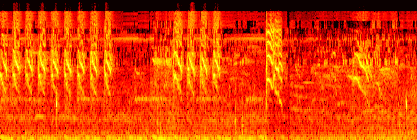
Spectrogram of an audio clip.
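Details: Green parrot, described as talking, giving a fast series of harsh, scratchy chattering notes, about four per second, then a pause and a louder burst of screechy notes with a faint background hum.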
